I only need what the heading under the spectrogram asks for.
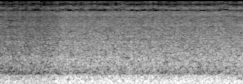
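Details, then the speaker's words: Toyota Supra after auxiliary belt change, air conditioning on: steady, smooth idle with low rumble and viscous fan roar, no chirp or squeal from belt or aircon; previous belt squeal fixed. "So that does seem pretty good. Smooth as silk as ever in this engine. Obviously a lot of the roar you can hear is from the viscous fan that this has."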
